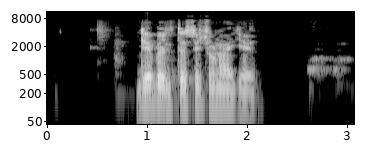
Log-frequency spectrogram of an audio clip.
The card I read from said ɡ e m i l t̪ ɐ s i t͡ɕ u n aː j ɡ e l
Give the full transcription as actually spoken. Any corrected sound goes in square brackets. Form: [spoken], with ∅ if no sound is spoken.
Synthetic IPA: ɡ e [b] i l t̪ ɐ s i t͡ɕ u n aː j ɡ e l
